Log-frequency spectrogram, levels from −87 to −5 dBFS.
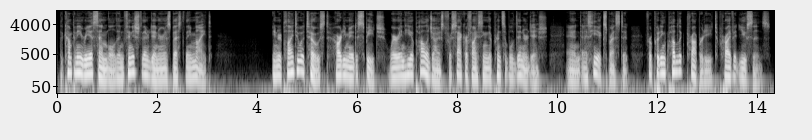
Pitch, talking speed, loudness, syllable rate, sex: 95 Hz, 170 wpm, -19 LUFS, 5.7 syllables/s, male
